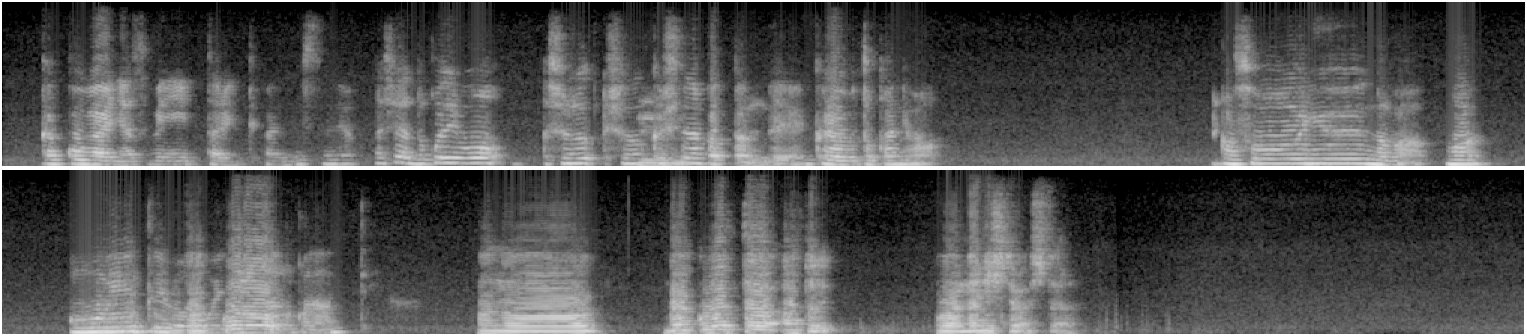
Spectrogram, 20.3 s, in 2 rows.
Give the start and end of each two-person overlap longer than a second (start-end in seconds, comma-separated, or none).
10.7-12.1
